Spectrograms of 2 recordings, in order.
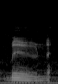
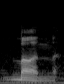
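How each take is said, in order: First: The vowel is a long 'oo' sound. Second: The vowel is a short 'uh' sound.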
